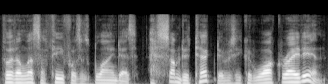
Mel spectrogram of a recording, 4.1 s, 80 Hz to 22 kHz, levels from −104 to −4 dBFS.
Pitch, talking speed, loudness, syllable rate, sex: 120 Hz, 235 wpm, -17 LUFS, 5.4 syllables/s, male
